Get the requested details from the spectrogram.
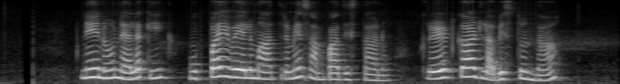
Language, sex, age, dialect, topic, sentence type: Telugu, female, 31-35, Utterandhra, banking, question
